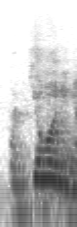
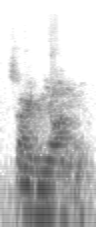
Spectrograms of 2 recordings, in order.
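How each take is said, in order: First: Said in the usual way. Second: Yawning. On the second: Real, not acted.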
